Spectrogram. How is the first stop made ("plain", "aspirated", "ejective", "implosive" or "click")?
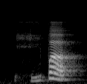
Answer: plain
